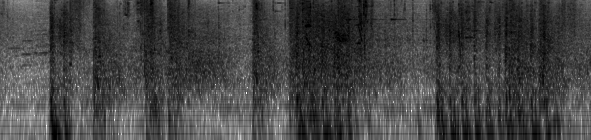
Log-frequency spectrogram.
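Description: Bursts of gunfire in the video game L.A. Noire, with several rapid volleys of shots clustered together, loud and sustained over a steady background din.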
